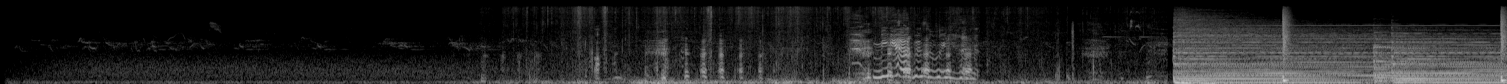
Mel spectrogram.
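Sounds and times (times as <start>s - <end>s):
small birds chirping: 0.1s - 11.8s.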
